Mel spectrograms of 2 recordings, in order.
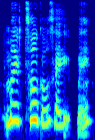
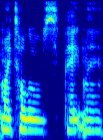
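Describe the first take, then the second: First: High-pitched mock shock; mock dismay. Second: Said in the usual way. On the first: Streamer repeating the complaint about toggles, mock dismay. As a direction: pitch it up, playfully aghast.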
